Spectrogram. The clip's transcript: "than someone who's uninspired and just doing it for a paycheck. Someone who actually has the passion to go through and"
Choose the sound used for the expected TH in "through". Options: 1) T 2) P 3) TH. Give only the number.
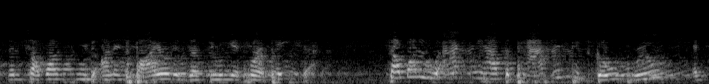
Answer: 3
